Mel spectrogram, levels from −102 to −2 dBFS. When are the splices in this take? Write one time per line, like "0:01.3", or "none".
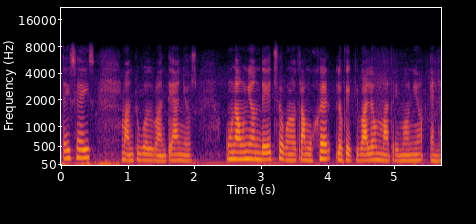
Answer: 0:00.9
